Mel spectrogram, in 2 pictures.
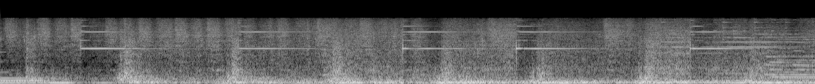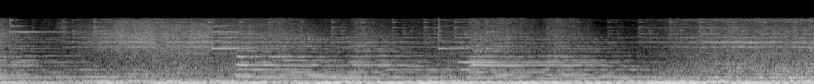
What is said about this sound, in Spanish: Po, po, po. Po, po, po. Va el ferrocarril como si fuera de verdad.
